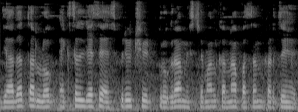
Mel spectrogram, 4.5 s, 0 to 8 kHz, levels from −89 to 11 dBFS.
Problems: none marked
